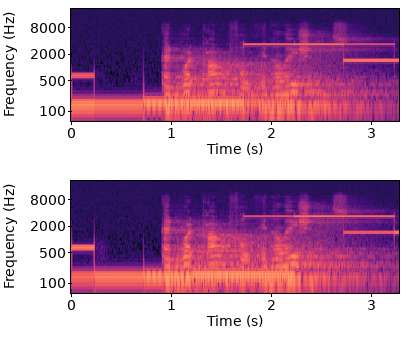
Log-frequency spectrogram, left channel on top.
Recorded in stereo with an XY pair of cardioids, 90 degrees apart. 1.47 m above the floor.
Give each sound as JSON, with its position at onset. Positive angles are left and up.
{"t": 0.9, "sound": "a man speaking", "azimuth_deg": -10, "distance_m": 3.0}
